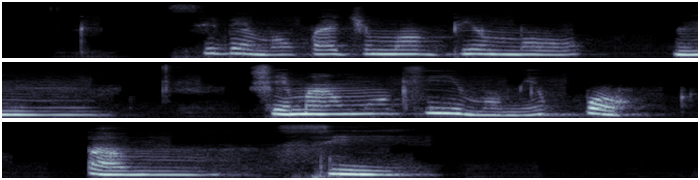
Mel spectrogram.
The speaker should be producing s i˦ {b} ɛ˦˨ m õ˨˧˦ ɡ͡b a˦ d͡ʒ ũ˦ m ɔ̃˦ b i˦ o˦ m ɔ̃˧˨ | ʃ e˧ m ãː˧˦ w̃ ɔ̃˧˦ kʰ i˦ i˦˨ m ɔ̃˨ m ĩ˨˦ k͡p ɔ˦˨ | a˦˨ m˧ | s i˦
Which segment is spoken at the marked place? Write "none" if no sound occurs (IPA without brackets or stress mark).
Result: b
